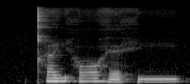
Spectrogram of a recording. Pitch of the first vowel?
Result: high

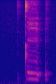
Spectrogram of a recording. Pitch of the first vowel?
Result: high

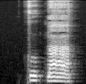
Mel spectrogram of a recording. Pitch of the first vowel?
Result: low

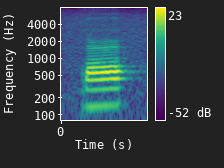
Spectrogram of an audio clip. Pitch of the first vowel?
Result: high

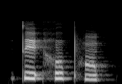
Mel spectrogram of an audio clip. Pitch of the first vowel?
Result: high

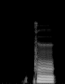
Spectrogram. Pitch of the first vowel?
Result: low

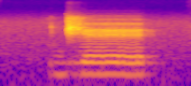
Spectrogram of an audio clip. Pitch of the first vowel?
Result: high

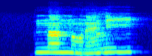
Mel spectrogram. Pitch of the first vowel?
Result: high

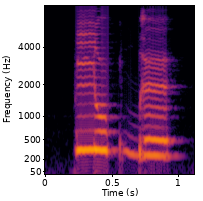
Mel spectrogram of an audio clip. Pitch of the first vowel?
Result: high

